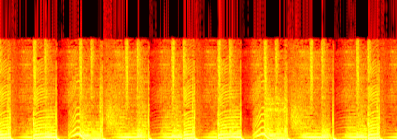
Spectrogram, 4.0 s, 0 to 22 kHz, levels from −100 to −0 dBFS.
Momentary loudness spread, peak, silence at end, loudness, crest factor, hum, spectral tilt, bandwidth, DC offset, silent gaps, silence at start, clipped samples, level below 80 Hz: 1 LU; 0 dBFS; 0 s; -8 LUFS; 6 dB; none; -5 dB/octave; 16.5 kHz; under 0.1%; none; 0 s; 1%; -8 dBFS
